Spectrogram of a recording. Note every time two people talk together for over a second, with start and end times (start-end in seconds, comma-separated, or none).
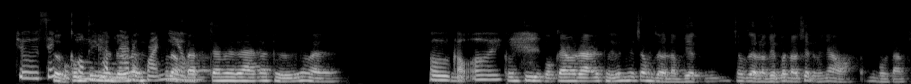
0.5-2.0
